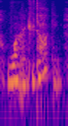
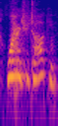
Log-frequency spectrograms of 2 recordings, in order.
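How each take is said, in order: First: Said in the usual way. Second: Louder, pressing repeat of the question; aggressive. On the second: Retold or imitated. Imitating her date badgering her for being silent, aggressive. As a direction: imitate a pushy man demanding an answer. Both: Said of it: "he's just being so aggressive about it".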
